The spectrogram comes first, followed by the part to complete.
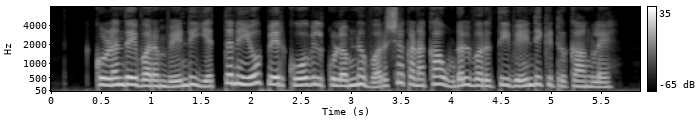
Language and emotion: Tamil, sad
